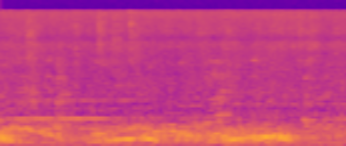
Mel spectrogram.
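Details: Deep, bubbling cooing from racer pigeons: soft swelling phrases that climb and dip, two or three of them flowing one into the next.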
